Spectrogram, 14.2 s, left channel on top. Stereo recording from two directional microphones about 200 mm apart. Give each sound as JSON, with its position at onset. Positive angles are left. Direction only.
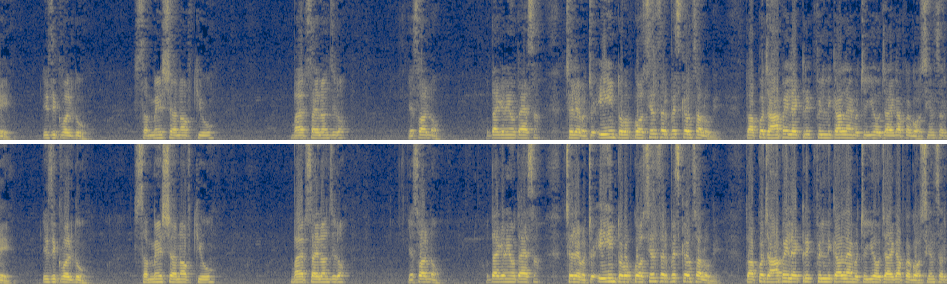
{"t": 0.6, "sound": "speech", "side_deg": -45}
{"t": 4.4, "sound": "speech", "side_deg": -45}
{"t": 7.3, "sound": "speech", "side_deg": -40}
{"t": 8.4, "sound": "speech", "side_deg": -50}
{"t": 9.7, "sound": "speech", "side_deg": -30}
{"t": 11.2, "sound": "speech", "side_deg": -45}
